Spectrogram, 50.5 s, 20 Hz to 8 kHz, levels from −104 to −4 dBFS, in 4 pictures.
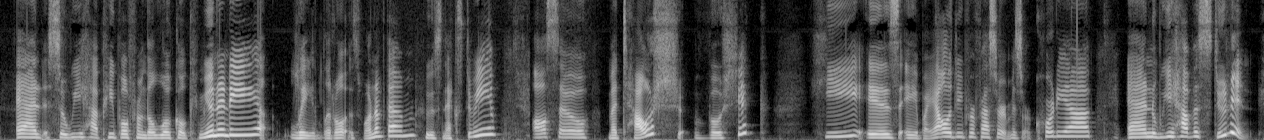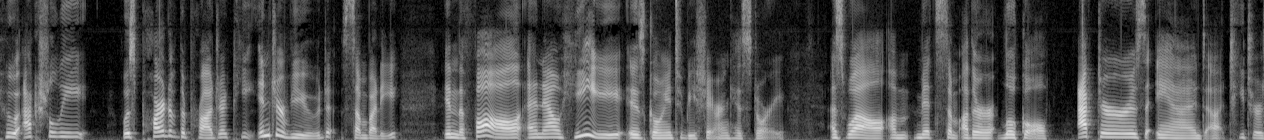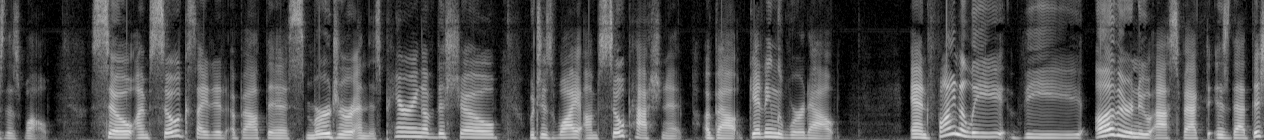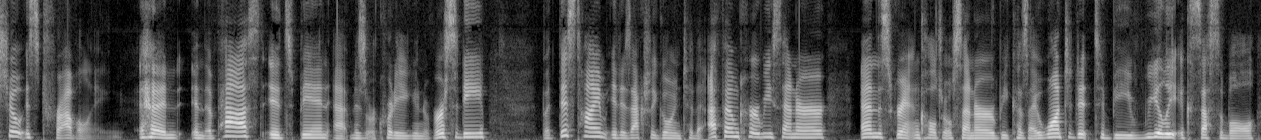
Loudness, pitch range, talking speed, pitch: -27 LUFS, 160-220 Hz, 165 wpm, 180 Hz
